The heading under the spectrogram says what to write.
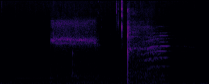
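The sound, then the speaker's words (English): A cat meows, first a steady, high-pitched cry, then after a sharp click a second meow that slides downward in pitch. No one speaks over it. “quiet, cat.”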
